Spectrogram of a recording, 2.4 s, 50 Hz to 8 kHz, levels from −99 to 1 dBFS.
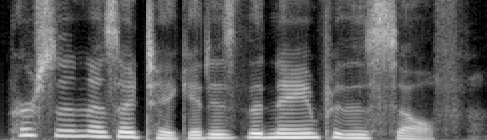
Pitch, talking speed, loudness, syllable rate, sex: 220 Hz, 270 wpm, -15 LUFS, 5.3 syllables/s, female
